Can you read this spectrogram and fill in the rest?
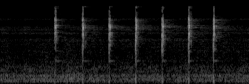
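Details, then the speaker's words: Motorcycle crankshaft repair, owner reports heavy vibration: hand-rocking the connecting rod gives seven sharp metallic clacks, about four a second; rod still knocks, unlike a new one; worn big-end with excessive play. "stangnya masih bunyi kalau stang baru itu tidak seperti ini ini bunyi keras banget"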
